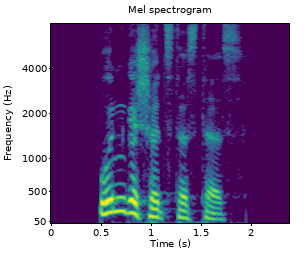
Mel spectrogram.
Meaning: strong/mixed nominative/accusative neuter singular superlative degree of ungeschützt
- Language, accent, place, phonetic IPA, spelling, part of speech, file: German, Germany, Berlin, [ˈʊnɡəˌʃʏt͡stəstəs], ungeschütztestes, adjective, De-ungeschütztestes.ogg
